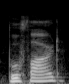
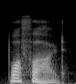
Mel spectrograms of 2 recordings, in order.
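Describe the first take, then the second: First: BOUFFARD with an 'oo' first syllable, questioning; muddled name. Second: BOIFARD slowly, lower, falling at the end; corrected name. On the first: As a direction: try Bouffard, unsure. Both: Acted.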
